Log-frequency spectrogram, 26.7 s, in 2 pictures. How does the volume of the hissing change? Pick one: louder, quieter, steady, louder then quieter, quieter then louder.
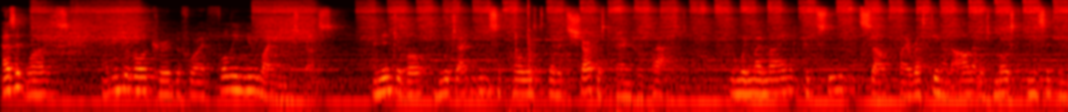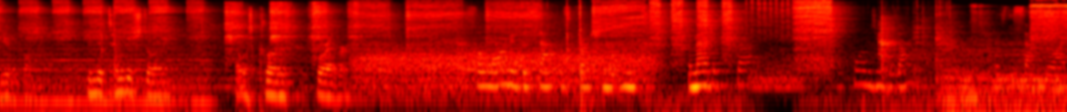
louder.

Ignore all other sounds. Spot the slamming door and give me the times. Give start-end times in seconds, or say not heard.
6.4-6.8, 14.6-15.1, 20.4-20.9.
